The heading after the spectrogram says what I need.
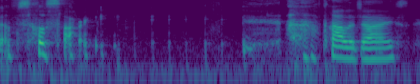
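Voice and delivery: apologizing through breathless, nearly voiceless laughter; words dissolving into laughter; real laughing apology. Real, not acted. Reader apologizing to listeners for botching the book, laughing. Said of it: "I don't know why I'm laughing".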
